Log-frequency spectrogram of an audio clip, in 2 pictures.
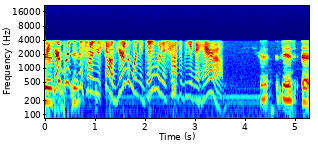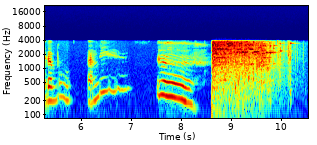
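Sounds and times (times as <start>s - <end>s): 
speech: 0.0s - 3.7s, 4.3s - 9.6s
glass table shattering: 8.6s - 10.5s.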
